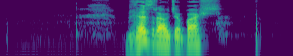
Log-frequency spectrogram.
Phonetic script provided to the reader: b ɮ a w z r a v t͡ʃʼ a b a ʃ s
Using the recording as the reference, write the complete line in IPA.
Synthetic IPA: b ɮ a z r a w t͡ʃʼ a b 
